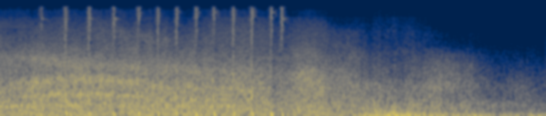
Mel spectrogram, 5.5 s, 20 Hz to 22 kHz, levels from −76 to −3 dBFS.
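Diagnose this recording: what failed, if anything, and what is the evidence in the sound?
A call bitrate drop at the codec stage begins at 3.28 s and lasts to the end of the clip. The sound turns coarser and rougher as the encoder spends fewer bits, which fits a fall from about 32 kbps to about 14 kbps, bottoming out for 1.23 s.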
